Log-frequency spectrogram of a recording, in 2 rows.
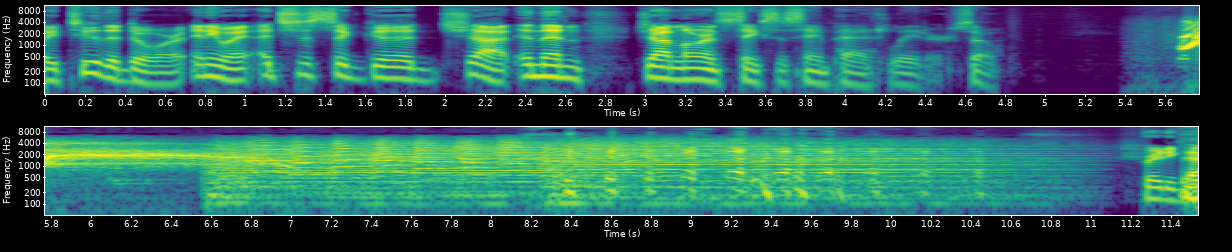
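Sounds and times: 
speech: 0.0 - 4.9, 6.6 - 7.0, 8.4 - 10.0, 11.2 - 11.5
horror film scream: 5.7 - 6.6
laughter: 8.2 - 10.9.

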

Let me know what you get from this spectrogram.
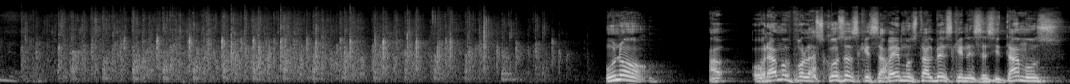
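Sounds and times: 
audience applause: 0.0 - 6.0
speech: 6.1 - 10.6.

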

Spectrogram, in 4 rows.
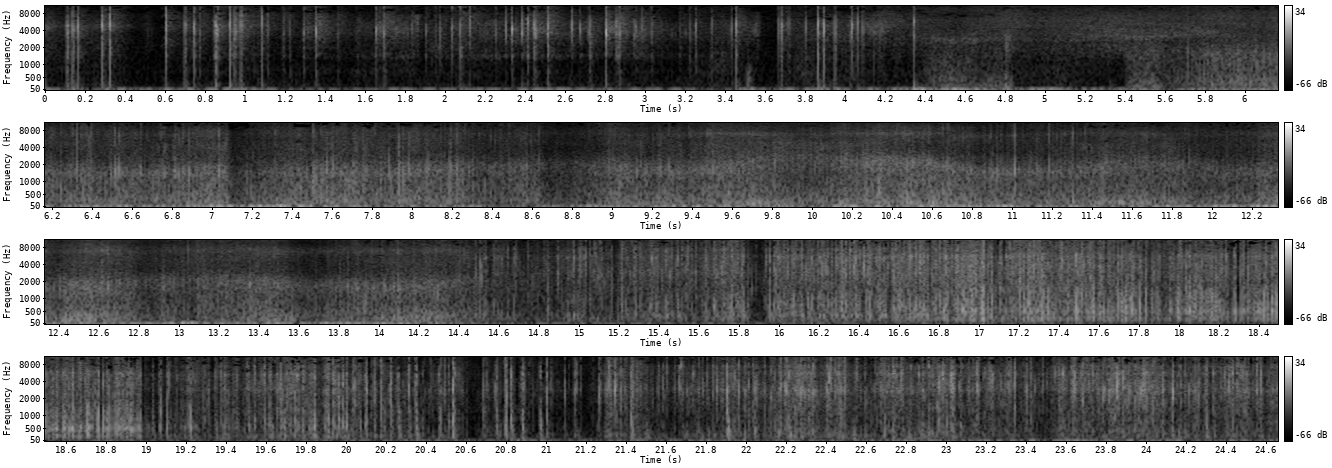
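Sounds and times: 
sharp taps and crackles: 0.0 - 4.4
scratching and crinkly rubbing: 3.2 - 24.6.

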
